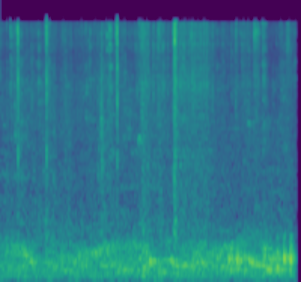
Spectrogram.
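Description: Pigeons coo in low, throaty murmurs, several birds overlapping close by against a steady background hum, with no one speaking.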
